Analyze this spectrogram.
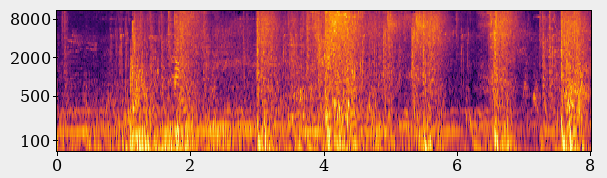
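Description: Magic spells whoosh and boom in a fight.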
